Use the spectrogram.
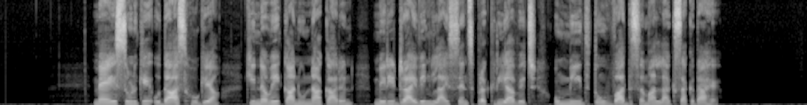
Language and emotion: Punjabi, sad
